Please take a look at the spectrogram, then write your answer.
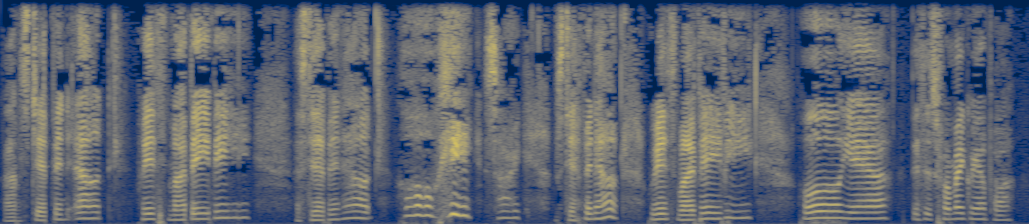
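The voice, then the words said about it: Impersonates a singer's horrible singing. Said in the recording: “talks like he's Michael Jackson's zombie clone, and he sings horribly. Here's my impersonation of his last performance.”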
